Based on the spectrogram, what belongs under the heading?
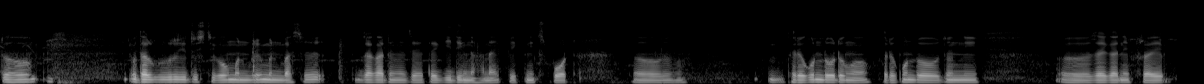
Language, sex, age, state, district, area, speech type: Bodo, male, 18-30, Assam, Udalguri, urban, spontaneous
